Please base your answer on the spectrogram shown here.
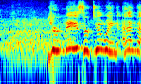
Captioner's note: laughter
